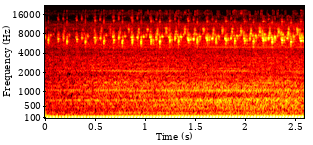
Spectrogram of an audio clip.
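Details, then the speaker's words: 2007 Dodge Nitro at idle: a high, shrill chirping squeal pulsing quickly and evenly over the engine from a worn idler pulley/belt tensioner, which is to be replaced with a new one. "that is a belt tensioner that we have to change out right down there and we got a brand new one that we're going to replace it with"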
